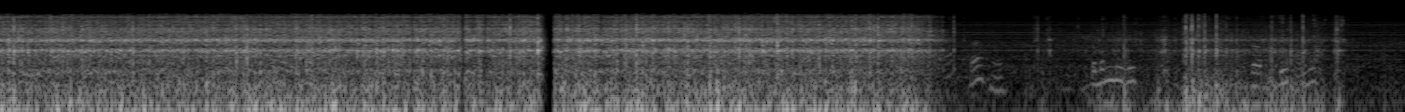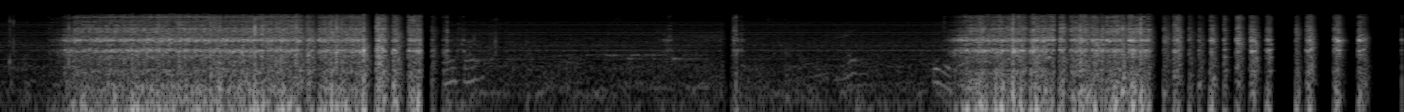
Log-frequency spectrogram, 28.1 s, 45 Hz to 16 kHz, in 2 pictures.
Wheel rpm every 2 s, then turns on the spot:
110, 110, 120, 120, 80, 0, 10, 80, 110, 10, 0, 50, 110, 100.
12-14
